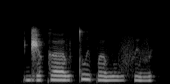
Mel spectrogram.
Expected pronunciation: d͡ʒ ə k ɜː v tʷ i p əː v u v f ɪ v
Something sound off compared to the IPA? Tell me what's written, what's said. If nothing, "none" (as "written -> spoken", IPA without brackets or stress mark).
none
